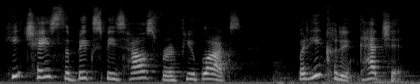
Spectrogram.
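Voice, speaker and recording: A woman reading a picture book aloud for children, in an expressive, animated and emphatic storytelling delivery. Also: high-pitched, measured pace. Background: music.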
